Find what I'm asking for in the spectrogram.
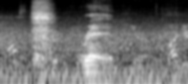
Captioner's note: sniffs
